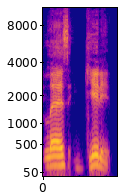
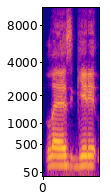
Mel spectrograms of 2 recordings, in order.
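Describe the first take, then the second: First: Slower, savoring hype; slow let's get it. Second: Said in the usual way. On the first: Real, not acted. Streamer hyping viewers, slow drawn-out let's get it. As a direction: draw it out slowly.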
